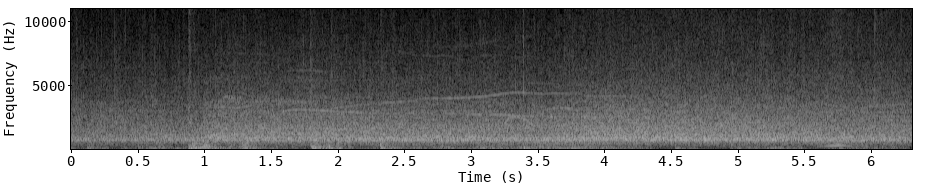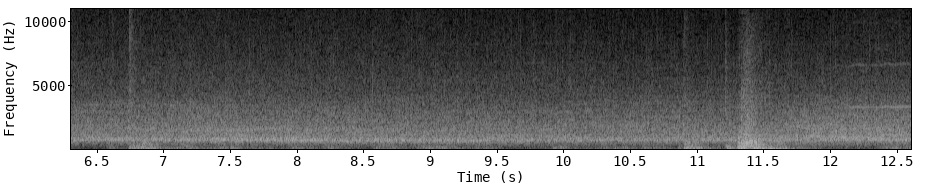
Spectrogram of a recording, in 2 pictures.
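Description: Heavy thuds of bodies hitting a wrestling mat ring out now and then.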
